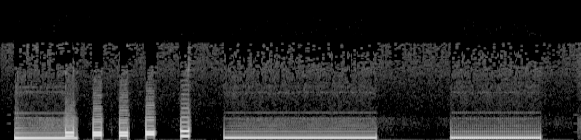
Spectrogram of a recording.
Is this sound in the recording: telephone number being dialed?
yes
